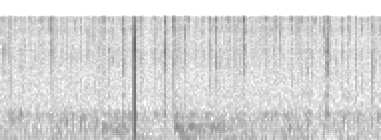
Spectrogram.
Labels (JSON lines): {"label": "ambient", "recorder": "HydroMoth"}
